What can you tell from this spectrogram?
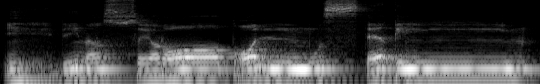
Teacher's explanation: To deganda og'zimiz ishib yo'g'on holatda chiqadi. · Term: yo'g'on to harfi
